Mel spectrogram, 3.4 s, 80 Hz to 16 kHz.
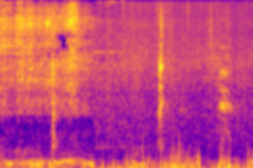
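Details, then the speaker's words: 1975 Jeep CJ5 engine, unrun for over 20 years, being started with gas poured in: it almost catches, then drops to a steady low uneven whir and chatter that keeps running on; starter appears to stay engaged, possibly a bad connection, not confirmed. "it almost started and then it went to this so there's something off with a starter"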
